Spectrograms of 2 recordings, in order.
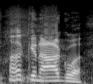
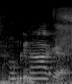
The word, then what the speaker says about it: Fukunaga: Your Japanese syllables. Read what actually the name is. – It's Fukunaga. – It's Fukunaga.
